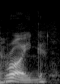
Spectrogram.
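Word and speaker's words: Roeg: Come si eh, pronuncia? Me lo chiedo da una vita. – Roig. Roig.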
